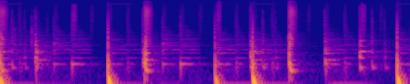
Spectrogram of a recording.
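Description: Djembe groove programmed in Groove Agent drum software, with deep bass slaps and sharp high slaps in a repeating syncopated pattern, close, dry and alone.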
